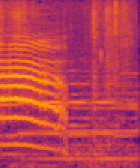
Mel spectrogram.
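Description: cat meowing

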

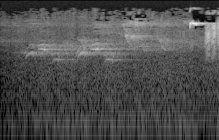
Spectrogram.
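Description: birds chirping

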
